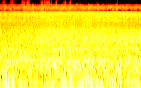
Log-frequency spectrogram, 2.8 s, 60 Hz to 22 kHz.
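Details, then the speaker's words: 1994 Mercedes S420 V8 after misfire repair, idling late at night: even, steady hum with no skips or stumbles; a can stands upright on the engine cover, showing it no longer misfires. "So the engine is running. This is 94 S420. So now I want to show you that the engine is not misfiring anymore."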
